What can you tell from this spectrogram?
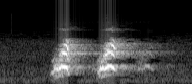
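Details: Wild Asian badger filmed in Korea: a pair of rasping, bark-like calls in quick succession, the second slightly longer and fading out, with a quiet background.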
